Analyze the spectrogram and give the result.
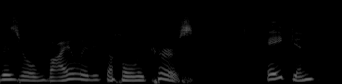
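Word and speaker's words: Achan: violated the holy curse aiken which rhymes with bacon son of carmi son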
